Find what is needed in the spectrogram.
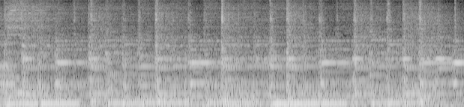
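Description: A live band playing an instrumental passage on keyboard, acoustic guitar and electric guitar, with held bass notes and a regular percussive beat.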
